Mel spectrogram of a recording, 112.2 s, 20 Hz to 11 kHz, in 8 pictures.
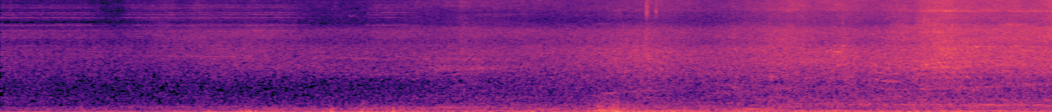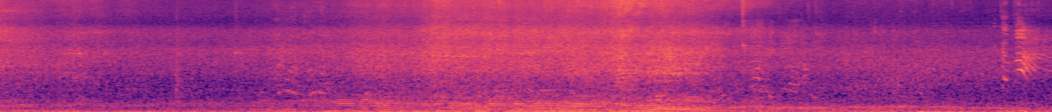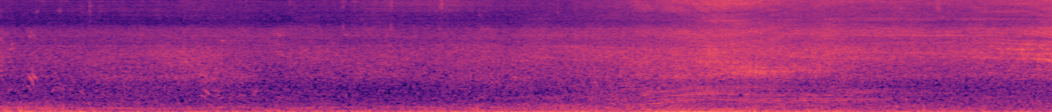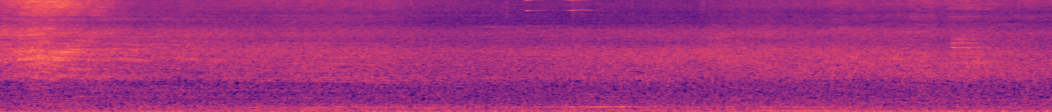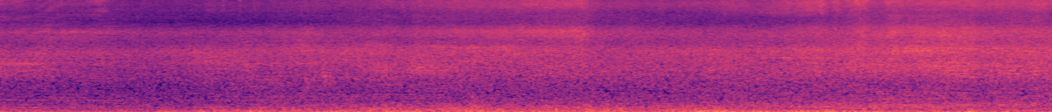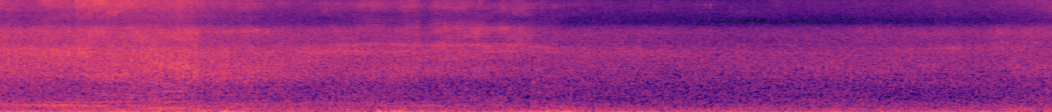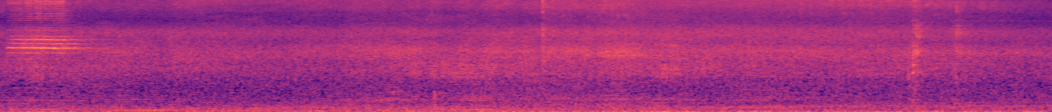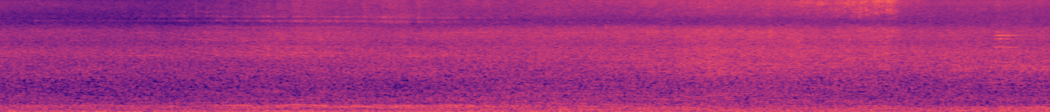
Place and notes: Walking on the road （ Linsen N. Rd.）from Nanjing E. Rd. to Minsheng E. Rd., Traffic Sound, Binaural recordings, Zoom H4n + Soundman OKM II
欣欣百貨 Zhongshan District, Taipei City, Taiwan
